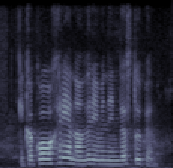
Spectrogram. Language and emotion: Russian, angry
